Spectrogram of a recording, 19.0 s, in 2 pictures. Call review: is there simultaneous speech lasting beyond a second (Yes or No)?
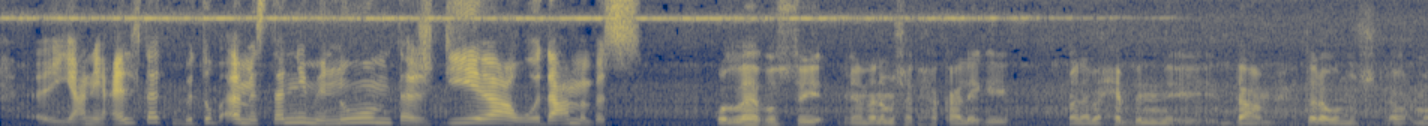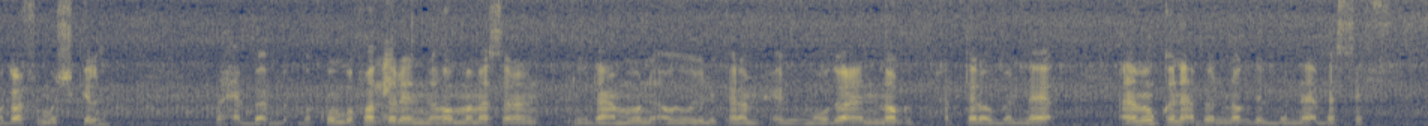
No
